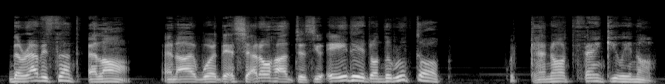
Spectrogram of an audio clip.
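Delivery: a grateful Frenchman pumping his hand; effusive French accent. A narrator's reading. Leon thanking Alec for the rescue, gushing French accent. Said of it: "a French accent".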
